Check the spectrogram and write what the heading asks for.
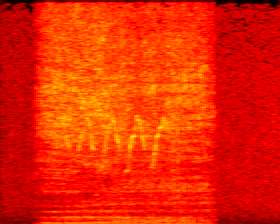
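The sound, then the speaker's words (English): A brown bear lets out a single deep, loud roar lasting over a second, rough and guttural with a rumbling low growl and a raspy edge, then stops abruptly. “In episode one, we discovered that early humans here, hunter gatherers, lived alongside enormous brown bears.”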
